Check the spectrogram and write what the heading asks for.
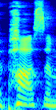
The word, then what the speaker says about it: opossum: drawer belongs to the opossum and there's nothing you could do about it oh sorry the possum i learned recently you're not supposed to pronounce the oh you open the top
